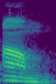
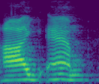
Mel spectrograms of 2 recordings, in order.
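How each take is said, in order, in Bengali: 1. এটা একটা ছোট, সংকুচিত একক অক্ষর হিসেবে বলা হয়। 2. এটা দুটো আলাদা, পূর্ণ শব্দ হিসেবে বলা হয়। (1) "বলতে হয় আম" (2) "আই এম এভাবে বললে আসলে একটু বিদঘুটে শোনায়"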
